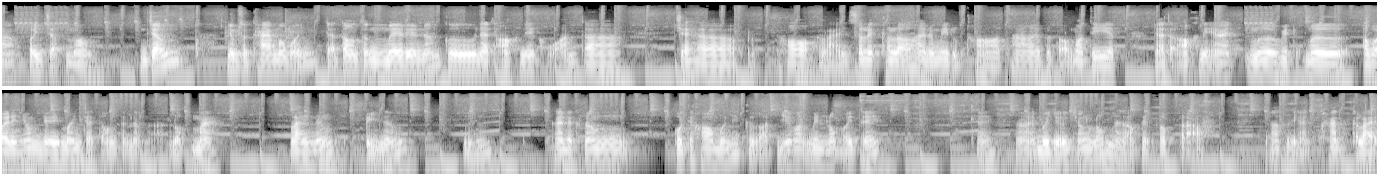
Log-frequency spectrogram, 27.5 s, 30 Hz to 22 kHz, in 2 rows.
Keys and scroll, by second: 25.0 b.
